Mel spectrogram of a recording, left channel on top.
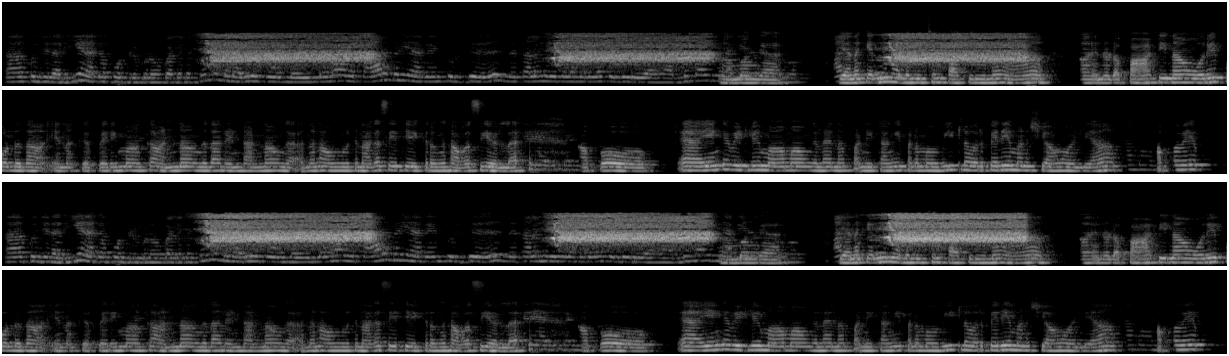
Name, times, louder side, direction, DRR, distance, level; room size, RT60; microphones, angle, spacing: voice 1, 0.0-8.0 8.3-9.0 10.2-10.5 13.6-13.9 17.5-18.3 23.5-23.9, equal, 50° right, -4 dB, 5.5 m, -44 dB
sound 1, 2.0-3.8 5.5-7.2 8.8-10.3, right 6 dB, 75° right, 0.9 m, -25 dB
voice 2, 7.2-7.8 8.4-10.4 10.8-18.7 19.0-23.4 23.8-24.2, left 1 dB, 15° left, 2 dB, 0.9 m, -33 dB
9.3 x 8.8 x 3.0 m, 0.33 s
head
